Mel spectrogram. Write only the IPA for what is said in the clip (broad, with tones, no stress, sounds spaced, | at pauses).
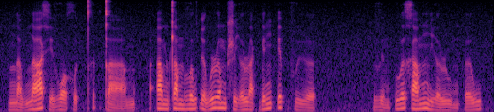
n a˨˩˨ w n aː˧˥ x e˨˩˨ v ɔ˨˩ x o˨˩ t̚ t̪ʰ ə˦˥ k̚ t̪ aː˨˩˨ m | ʔ a˧ m ʈ a˧ m v ə˧˥ w ɗ ə˨˩˦ w ɹ ə˧ m ʂ i˨˩˨ ə̯ ɹ a˨˩ k̚ l e˧˥ ŋ ʔ e˦˥ p̚ f ɨ˨˩ ə̯ | v e˨˩˨ m ʔ u˧˥ ə̯ x a˧˥ m n i˨˩ ə̯ ɹ u˨˩˨ m ʔ ə˧˥ w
